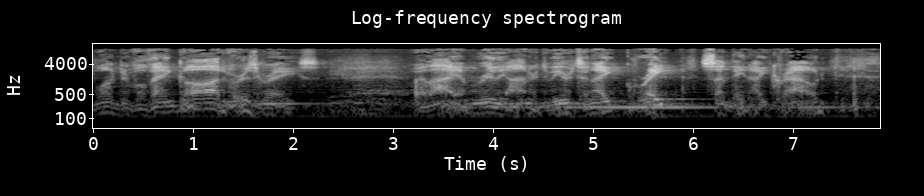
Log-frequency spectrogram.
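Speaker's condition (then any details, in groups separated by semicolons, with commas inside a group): Laryngeal cancer; laryngectomy scheduled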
